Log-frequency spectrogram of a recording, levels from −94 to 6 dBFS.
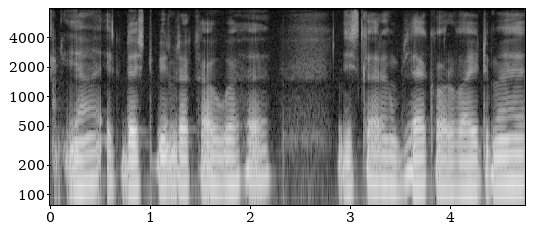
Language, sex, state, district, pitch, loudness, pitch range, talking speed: Hindi, male, Jharkhand, Ranchi, 120 Hz, -17 LUFS, 115-125 Hz, 165 wpm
